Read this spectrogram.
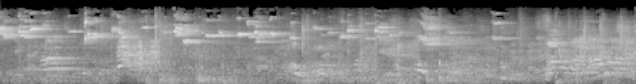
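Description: Basketball sneakers squeak on a hardwood floor in an echoing gym.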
